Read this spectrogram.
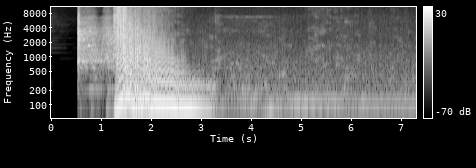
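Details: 6.0-litre LS V8 on a homemade engine test-run stand, test start before installation: brief starter crank, then it fires, flares up loudly and settles into a steady, even low idle; healthy engine.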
